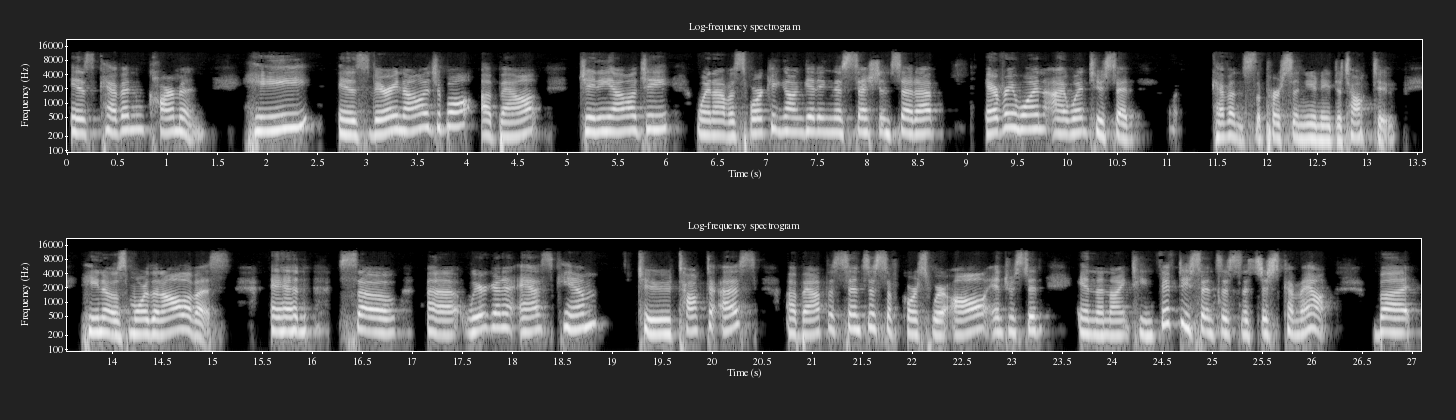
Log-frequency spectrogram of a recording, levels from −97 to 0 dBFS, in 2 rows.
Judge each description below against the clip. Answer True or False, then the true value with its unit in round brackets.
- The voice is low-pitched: False (240 Hz)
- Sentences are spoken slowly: False (150 wpm)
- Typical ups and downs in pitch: True (3.7 semitones)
